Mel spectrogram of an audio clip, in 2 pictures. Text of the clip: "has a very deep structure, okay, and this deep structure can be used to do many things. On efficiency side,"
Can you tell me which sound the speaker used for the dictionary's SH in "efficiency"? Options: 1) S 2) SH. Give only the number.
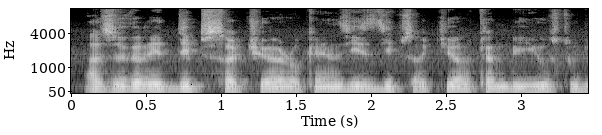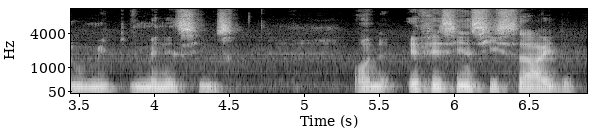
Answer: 1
